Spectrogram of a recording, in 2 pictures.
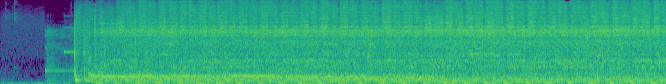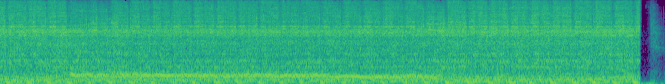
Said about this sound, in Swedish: Uh, um, det är doom death metal.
